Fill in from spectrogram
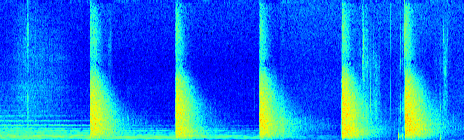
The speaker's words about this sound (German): Dort hat er sogar einen Schießstand. Oh, peng, peng! Ratatatatam! Anfänger, jeder Schuss war daneben.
